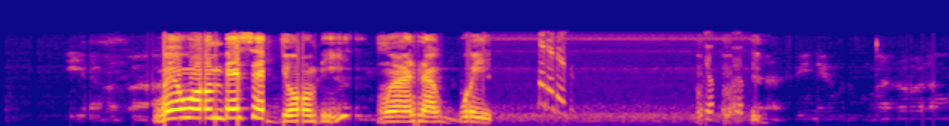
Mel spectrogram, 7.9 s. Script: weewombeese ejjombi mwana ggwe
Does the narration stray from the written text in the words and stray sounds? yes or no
yes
